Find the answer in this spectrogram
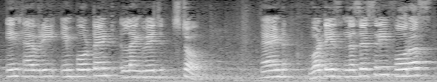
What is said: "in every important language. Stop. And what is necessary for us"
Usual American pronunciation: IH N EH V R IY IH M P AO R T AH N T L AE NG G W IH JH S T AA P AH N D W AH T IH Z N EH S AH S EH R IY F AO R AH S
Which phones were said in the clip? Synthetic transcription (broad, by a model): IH N EH V R IY IH M P AO R T AH N T L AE NG G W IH JH S T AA AH N D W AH T IH Z N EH S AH S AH R IY F AO R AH S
